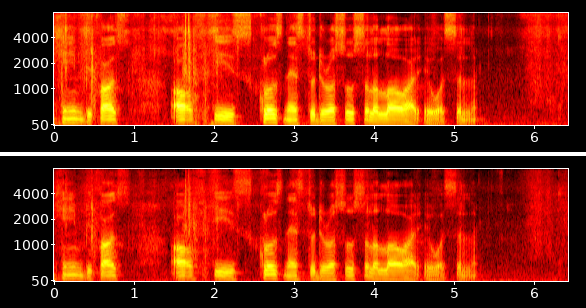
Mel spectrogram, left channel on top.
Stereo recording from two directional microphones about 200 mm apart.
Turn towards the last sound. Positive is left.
turn(degrees=45)  # may be behind; listen again after turning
